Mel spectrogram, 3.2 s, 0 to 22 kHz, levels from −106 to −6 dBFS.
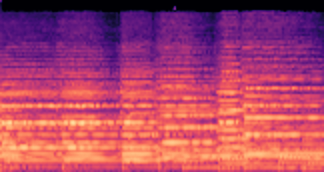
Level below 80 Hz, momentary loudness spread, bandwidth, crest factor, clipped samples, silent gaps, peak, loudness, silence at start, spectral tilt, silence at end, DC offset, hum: -60 dBFS; 3 LU; 16 kHz; 14 dB; under 0.1%; none; -6 dBFS; -20 LUFS; 0 s; -4.5 dB/octave; 0 s; under 0.1%; none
